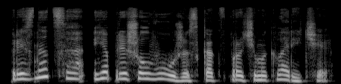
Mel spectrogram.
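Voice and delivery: plain reading voice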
